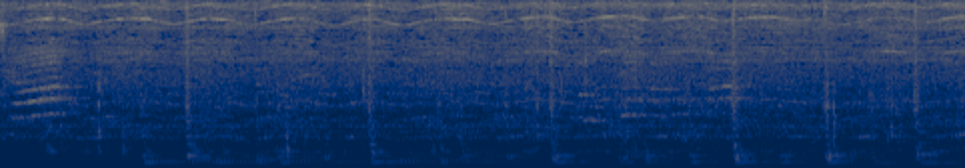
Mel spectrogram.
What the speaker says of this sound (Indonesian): Nah, kita mixer adonannya sampai kalis.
